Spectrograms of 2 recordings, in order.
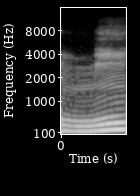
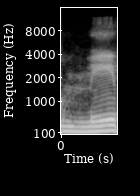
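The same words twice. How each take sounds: First: می said as "mee"; thin correct vowel. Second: میں said as "may"; mistaken majhool vowel. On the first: Teacher shows what should be read, maroof "mee" in می. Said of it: "باریک پڑھنا چاہیے". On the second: Teacher shows what people read, majhool "may" in میں. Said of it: "تو اس کو میں پڑھتے ہیں". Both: Shown as a demonstration.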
